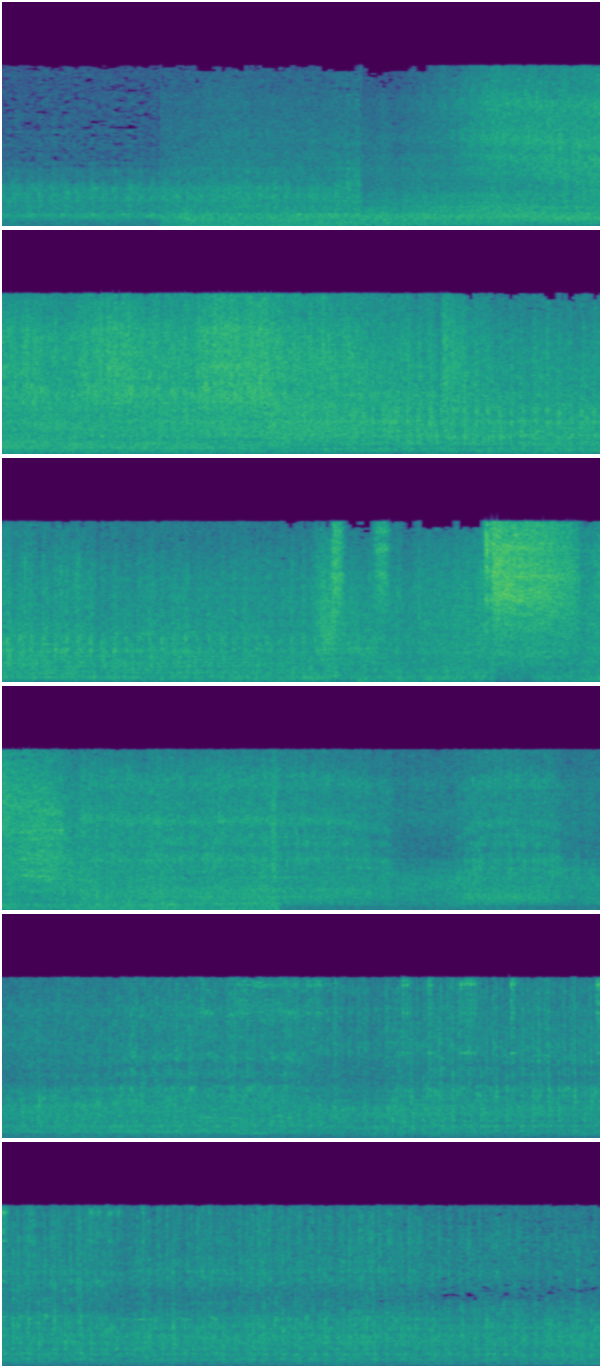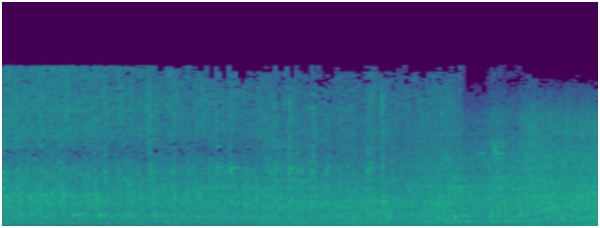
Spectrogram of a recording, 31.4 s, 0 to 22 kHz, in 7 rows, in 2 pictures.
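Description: Diesel engine of a MAN 10t gl eight-wheel military truck running under load as the truck crawls over a wave track, with a brief hiss about halfway. The sound drops suddenly to a quieter steady engine run about halfway through.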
